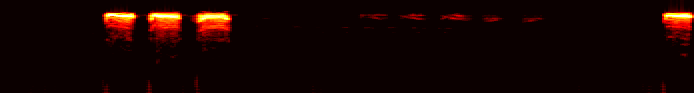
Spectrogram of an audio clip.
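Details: Eurasian blue tit fledglings departing the nest box in the early morning; three quick very high sharp calls, then faint distant twittering, and one more sharp call at the end.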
